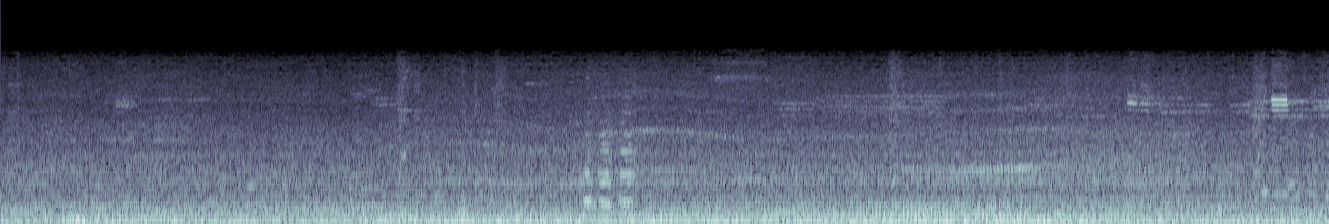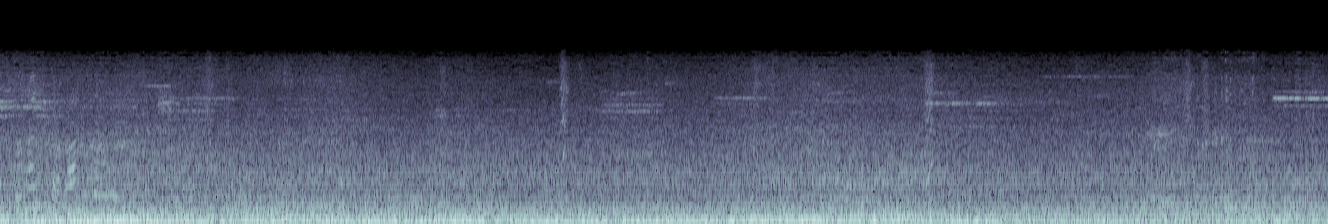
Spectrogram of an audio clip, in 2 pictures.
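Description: Steady engine and road hum heard inside a Tata car's cabin in slow city traffic. Short horn toots from other vehicles sound now and then, several of them around the middle.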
